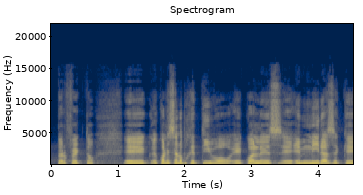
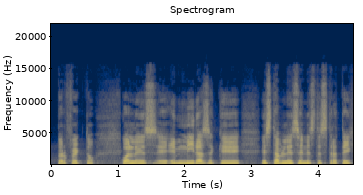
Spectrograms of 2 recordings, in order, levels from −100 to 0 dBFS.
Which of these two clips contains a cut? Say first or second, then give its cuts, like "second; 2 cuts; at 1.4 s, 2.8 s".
second; 1 cut; at 1.0 s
